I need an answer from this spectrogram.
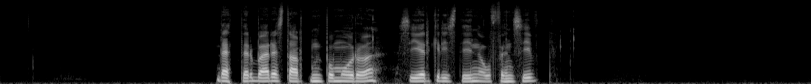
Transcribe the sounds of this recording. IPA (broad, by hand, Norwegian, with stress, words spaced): ˈdɛtə ˈæːɾ ˈbɑːɾə ˈstɑːɾtn̩ ˈpoː ˈmʊɾʊɑ ˈsiːəɾ kɾɪˈstiːnə ˈɔfɛnˌsiːft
